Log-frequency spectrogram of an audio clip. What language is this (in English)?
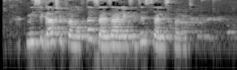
Georgian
